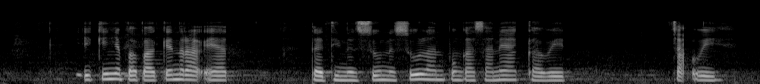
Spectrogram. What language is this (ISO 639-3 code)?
jav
